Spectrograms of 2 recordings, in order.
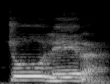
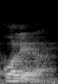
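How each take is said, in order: First: The word begins with a ch sound. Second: The word begins with a k sound. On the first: It is a spelling aid for remembering the letters. The speaker calls it wrong. "কলেরা উচ্চারণ করবে কি? চোলেরা।" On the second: It is the real pronunciation of the word. The speaker calls it right. "কিন্তু উচ্চারণ হবে কলেরা।"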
